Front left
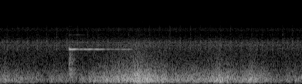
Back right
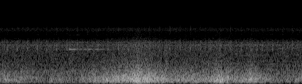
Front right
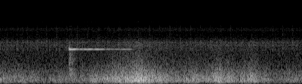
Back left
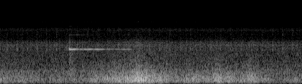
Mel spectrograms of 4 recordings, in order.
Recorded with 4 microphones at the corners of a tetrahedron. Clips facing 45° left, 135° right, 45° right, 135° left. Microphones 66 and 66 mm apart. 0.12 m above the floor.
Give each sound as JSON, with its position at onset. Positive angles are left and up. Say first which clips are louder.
{"t": 0.7, "sound": "a piano", "louder": "front left 4 dB, front right 2 dB", "azimuth_deg": 20}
